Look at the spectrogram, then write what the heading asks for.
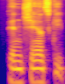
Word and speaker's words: Pinchanski: to see name it's right there pinchanski p-i-n-c-h-a s-k-i yeah what's that you know how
